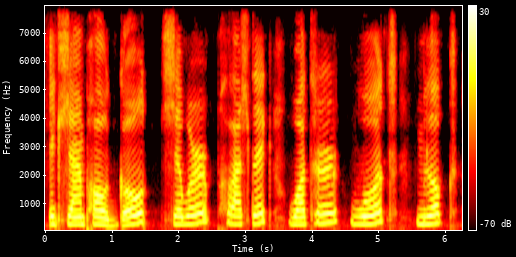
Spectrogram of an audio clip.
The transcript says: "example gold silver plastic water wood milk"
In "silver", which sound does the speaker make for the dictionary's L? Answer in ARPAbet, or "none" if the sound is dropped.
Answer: none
